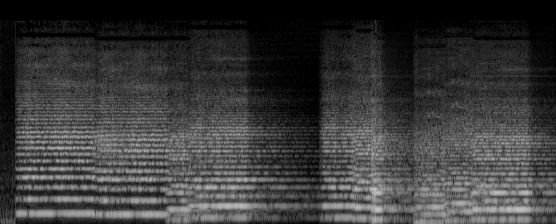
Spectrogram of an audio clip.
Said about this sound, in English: Composing cello seconds is, is a technical affair. However, I'll let you listen to just the cello part.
